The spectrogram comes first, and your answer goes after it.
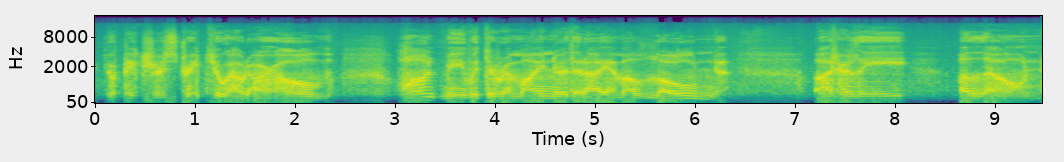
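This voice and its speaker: An actor voicing a melodramatic, sinister film director villain in a video game, drawing out his lines and dropping into breathy whispers. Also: mid-range voice, sharp tone, slight background noise, rough recording. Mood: anguished mourning. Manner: melodramatic, drawn-out delivery with breathy whispered drops. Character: theatrical, sinister mad male film director villain, grieving and menacing. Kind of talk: scripted game villain monologue.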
